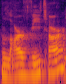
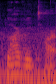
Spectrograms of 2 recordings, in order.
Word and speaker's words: Larvitar: be on our larvitar larvitar yeah but like it's like larva entirely I don't know man sounds like lard lard lard larvitar because you say like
